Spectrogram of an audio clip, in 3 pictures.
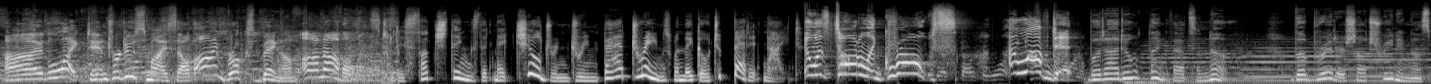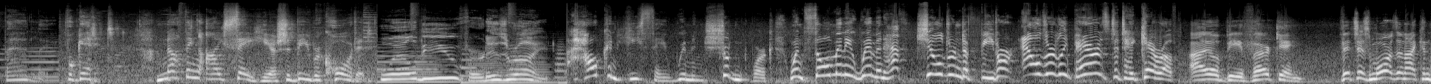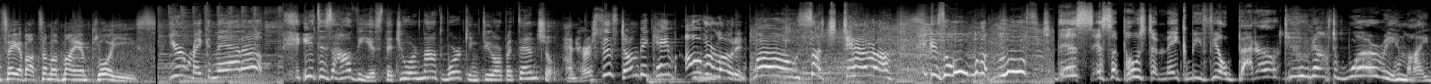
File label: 1min Character VO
